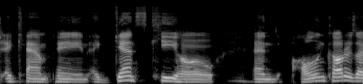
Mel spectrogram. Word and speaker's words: Hillenkotter: But so basically what Richard's saying here is that there was such a campaign against Kehoe and Hillenkotter, is that how you say his name? Hillenkotter, I think. Hillenkotter, yes.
